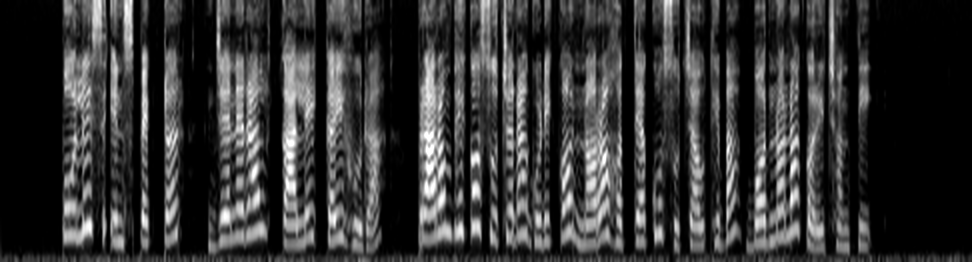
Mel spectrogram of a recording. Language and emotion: Odia, neutral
